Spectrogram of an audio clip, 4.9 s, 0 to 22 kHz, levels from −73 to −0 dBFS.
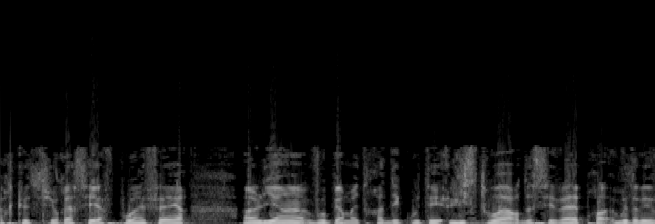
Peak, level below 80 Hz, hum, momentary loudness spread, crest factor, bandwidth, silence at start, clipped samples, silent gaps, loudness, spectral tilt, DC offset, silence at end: -14 dBFS; -36 dBFS; none; 6 LU; 10 dB; 10.5 kHz; 0 s; under 0.1%; none; -26 LUFS; -6 dB/octave; under 0.1%; 0 s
